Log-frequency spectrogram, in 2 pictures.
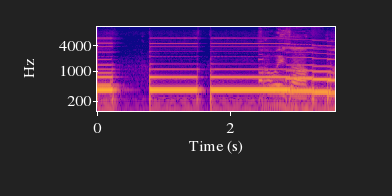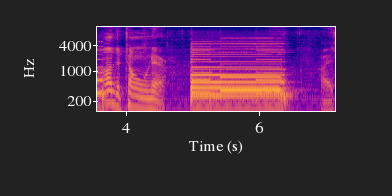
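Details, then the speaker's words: Hammond A105 organ needing refurbishment, after replacing bad 12AX7 and two 12BQ5 tubes: chords ring clearly but a low steady hum and faint stray extra notes sound under each note; tone or amplifier fault suspected, AO-39 amplifier next to be checked. "now it's sounding better than it was listen that one like additional notes of being play"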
